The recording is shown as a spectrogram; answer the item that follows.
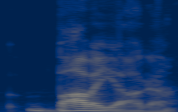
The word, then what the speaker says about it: Baba Yaga: The Papa Shot. How do you say it? – Baba Yaga. – The Baba Yaga.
